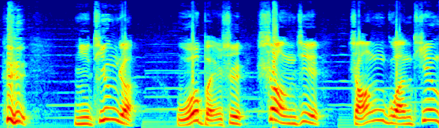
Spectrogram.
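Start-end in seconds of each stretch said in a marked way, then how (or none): 0.0-0.4 loud, high sneering chuckle; cold laugh. A narrator's reading. Demon answering the Monkey King's challenge, cold laugh. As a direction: scoff with a short mock laugh. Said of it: "那妖怪冷笑一声".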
